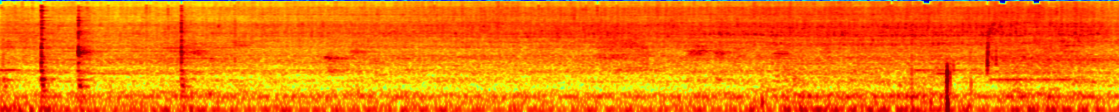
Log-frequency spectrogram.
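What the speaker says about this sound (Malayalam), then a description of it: "ഇനി നമുക്ക് ഉള്ളിയും കരിവേപ്പിലും ഒന്ന് വറുത്ത് നമ്മൾ അതൊക്കെ മിക്സാക്കി കൊടുക്കാം." Onions fry in a pan for fish curry, a soft steady sizzle under a low background hum, with a few brief clinks and scrapes of stirring.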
